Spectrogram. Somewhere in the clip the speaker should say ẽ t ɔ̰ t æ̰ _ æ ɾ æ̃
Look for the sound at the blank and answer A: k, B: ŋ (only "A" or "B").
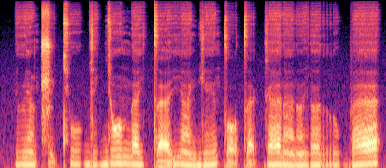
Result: A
